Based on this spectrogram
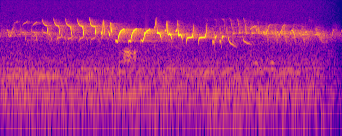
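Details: A willow warbler in Latvia sings a sweet, high phrase of quick slurred notes that slide gently downward in pitch and fade at the end, over faint background hiss.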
